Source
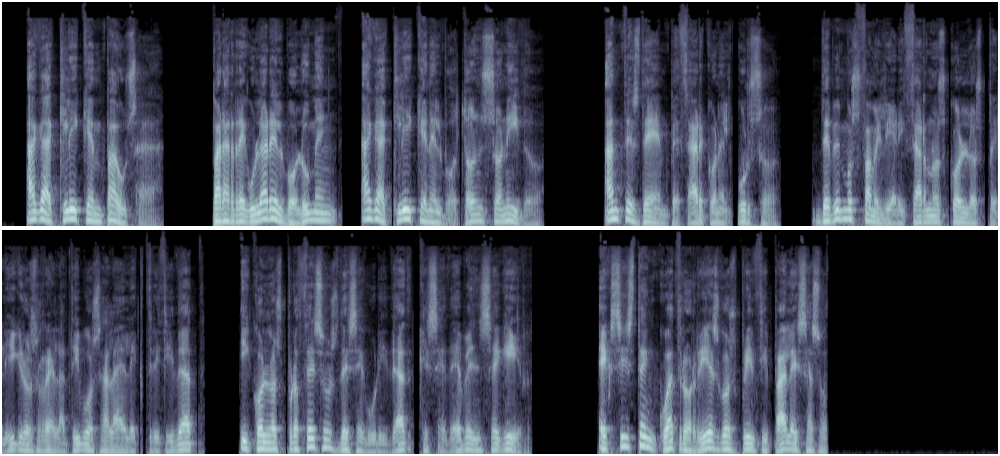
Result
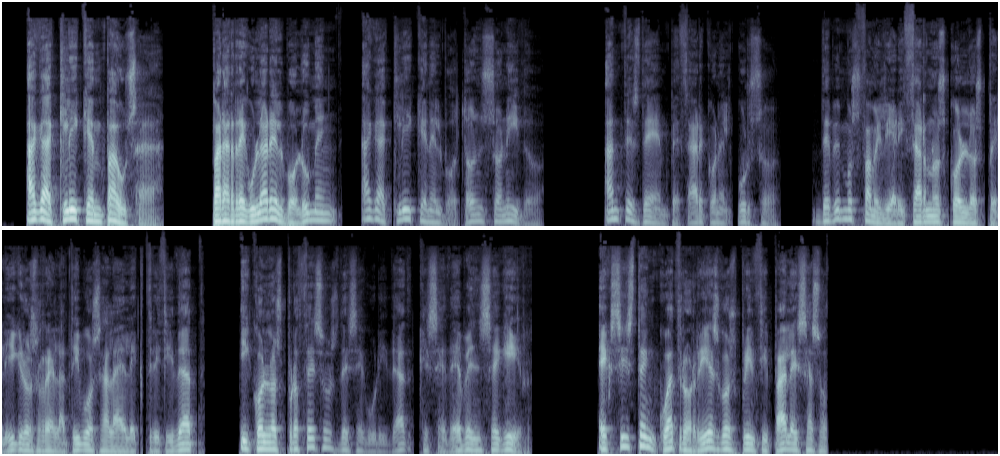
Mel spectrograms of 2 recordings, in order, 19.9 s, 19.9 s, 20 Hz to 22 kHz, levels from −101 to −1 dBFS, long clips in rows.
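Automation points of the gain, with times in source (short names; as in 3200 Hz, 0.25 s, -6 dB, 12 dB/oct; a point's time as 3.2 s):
2.37 s +3 dB
3.63 s -8.5 dB
8.37 s -8.5 dB
8.93 s 0 dB
12.7 s 0 dB
13.34 s -9.5 dB
13.99 s -9.5 dB
14.4 s -1.5 dB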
